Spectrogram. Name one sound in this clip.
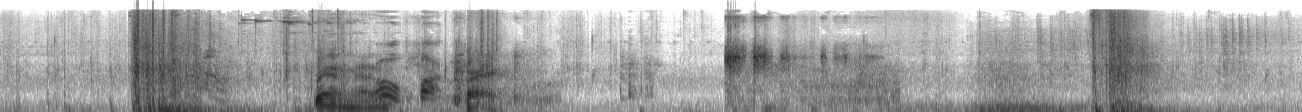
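A rifle fires in short, loud bursts.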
